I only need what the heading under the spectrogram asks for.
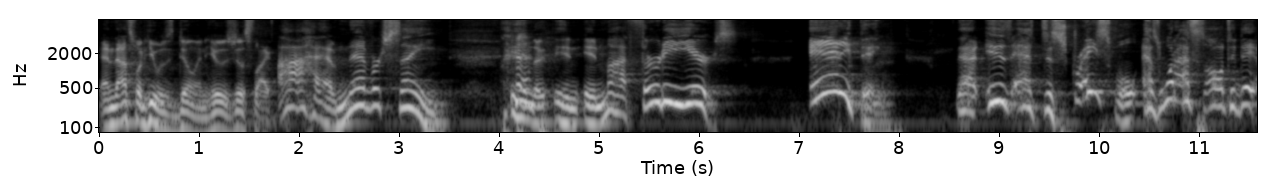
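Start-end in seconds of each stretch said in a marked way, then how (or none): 1.8-11.6 put-on angry Southern drawl, pitched higher. Retelling Lindsey Graham's angry tirade: imitating Lindsey Graham's Southern drawl. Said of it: "he can turn on that Southern drawl".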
